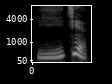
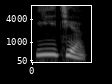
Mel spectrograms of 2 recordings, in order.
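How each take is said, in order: First: The first syllable has a rising tone. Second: The first syllable has a high level tone. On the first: The speaker calls it right. "The second tone" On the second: The speaker calls it wrong. "Don't like 一件 ... No, it's wrong"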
